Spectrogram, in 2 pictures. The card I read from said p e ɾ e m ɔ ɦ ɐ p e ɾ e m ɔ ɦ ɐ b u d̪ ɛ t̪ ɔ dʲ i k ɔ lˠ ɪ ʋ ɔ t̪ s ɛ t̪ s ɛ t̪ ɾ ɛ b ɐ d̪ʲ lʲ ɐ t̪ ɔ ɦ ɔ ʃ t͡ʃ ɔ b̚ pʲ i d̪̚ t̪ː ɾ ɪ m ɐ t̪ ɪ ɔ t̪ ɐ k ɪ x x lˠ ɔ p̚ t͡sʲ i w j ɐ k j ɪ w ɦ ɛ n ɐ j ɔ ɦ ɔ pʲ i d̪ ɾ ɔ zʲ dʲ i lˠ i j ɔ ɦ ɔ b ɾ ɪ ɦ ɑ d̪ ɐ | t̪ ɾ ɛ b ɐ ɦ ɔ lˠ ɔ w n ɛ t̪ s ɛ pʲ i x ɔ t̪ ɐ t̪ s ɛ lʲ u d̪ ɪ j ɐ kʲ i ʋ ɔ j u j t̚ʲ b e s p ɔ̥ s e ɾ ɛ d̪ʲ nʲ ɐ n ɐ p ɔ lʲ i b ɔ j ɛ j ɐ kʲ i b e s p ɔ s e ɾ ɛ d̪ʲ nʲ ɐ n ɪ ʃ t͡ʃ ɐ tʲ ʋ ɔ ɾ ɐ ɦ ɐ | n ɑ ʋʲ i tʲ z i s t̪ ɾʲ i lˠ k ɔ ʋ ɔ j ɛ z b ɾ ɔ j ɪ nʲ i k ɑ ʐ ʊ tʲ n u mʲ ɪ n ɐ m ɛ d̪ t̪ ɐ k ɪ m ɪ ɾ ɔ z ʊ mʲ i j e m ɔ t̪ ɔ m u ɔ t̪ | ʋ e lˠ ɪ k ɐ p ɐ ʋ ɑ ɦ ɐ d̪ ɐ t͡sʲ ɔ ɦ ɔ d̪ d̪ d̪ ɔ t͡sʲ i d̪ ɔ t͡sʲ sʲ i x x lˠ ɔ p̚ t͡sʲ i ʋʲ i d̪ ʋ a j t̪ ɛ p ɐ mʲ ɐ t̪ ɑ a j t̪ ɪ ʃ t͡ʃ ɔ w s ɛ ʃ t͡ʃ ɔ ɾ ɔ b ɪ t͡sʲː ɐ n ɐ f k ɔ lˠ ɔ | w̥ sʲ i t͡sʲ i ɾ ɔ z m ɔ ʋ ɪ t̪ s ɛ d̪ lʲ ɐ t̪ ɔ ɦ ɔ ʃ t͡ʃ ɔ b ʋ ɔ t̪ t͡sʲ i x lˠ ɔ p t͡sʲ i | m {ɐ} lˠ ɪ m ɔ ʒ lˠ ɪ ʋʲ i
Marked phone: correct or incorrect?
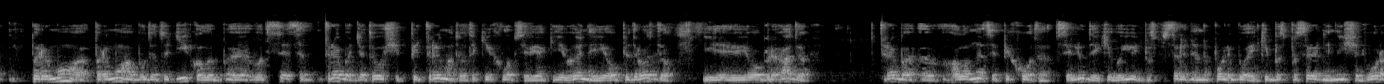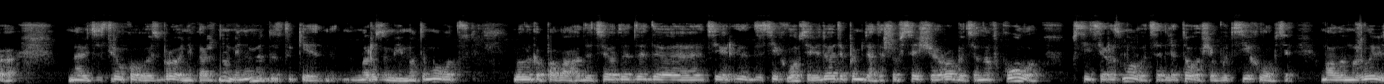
incorrect: ɑ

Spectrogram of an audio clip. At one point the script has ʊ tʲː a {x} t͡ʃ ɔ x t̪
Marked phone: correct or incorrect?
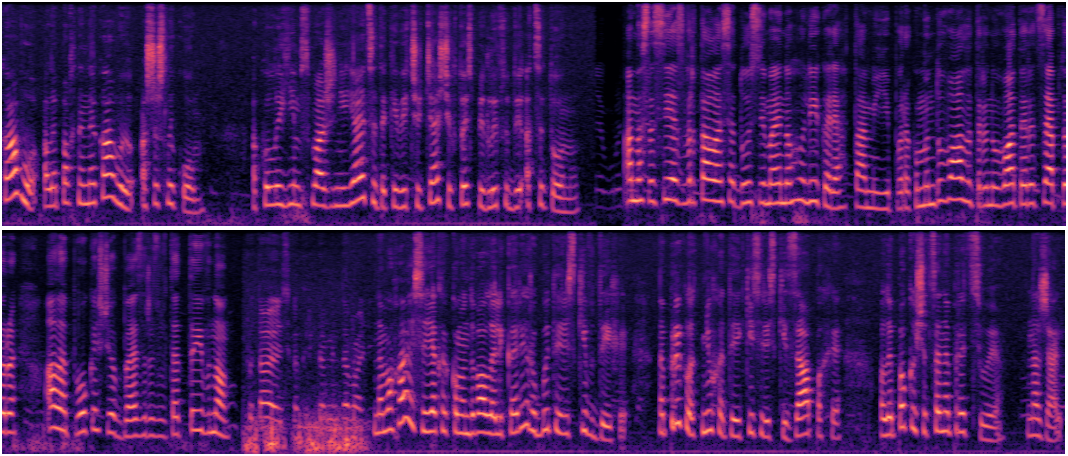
incorrect: ʃ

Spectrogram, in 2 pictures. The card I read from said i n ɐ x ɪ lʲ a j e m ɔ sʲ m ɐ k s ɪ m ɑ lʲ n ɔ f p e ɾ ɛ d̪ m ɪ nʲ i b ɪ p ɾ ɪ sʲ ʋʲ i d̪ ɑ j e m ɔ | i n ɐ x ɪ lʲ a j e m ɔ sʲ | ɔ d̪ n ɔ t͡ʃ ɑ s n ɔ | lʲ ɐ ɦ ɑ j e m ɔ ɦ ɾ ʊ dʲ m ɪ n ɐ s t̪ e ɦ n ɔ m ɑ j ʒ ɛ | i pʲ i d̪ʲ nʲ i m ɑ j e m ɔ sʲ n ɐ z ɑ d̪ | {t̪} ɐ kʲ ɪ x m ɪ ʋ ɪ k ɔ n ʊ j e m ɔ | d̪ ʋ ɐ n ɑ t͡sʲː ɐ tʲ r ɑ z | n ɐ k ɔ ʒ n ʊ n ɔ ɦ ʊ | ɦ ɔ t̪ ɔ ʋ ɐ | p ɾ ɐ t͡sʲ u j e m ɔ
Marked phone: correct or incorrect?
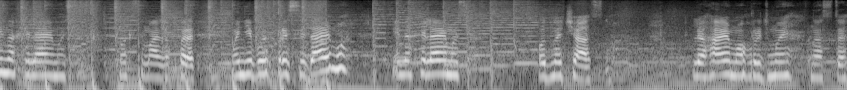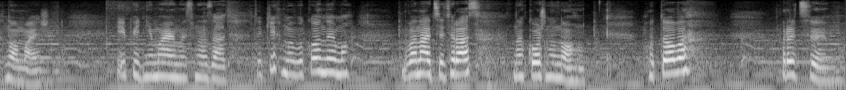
correct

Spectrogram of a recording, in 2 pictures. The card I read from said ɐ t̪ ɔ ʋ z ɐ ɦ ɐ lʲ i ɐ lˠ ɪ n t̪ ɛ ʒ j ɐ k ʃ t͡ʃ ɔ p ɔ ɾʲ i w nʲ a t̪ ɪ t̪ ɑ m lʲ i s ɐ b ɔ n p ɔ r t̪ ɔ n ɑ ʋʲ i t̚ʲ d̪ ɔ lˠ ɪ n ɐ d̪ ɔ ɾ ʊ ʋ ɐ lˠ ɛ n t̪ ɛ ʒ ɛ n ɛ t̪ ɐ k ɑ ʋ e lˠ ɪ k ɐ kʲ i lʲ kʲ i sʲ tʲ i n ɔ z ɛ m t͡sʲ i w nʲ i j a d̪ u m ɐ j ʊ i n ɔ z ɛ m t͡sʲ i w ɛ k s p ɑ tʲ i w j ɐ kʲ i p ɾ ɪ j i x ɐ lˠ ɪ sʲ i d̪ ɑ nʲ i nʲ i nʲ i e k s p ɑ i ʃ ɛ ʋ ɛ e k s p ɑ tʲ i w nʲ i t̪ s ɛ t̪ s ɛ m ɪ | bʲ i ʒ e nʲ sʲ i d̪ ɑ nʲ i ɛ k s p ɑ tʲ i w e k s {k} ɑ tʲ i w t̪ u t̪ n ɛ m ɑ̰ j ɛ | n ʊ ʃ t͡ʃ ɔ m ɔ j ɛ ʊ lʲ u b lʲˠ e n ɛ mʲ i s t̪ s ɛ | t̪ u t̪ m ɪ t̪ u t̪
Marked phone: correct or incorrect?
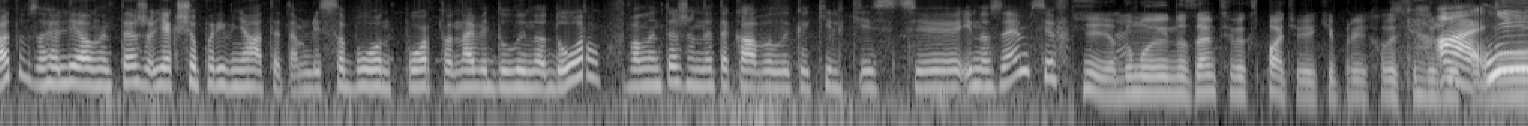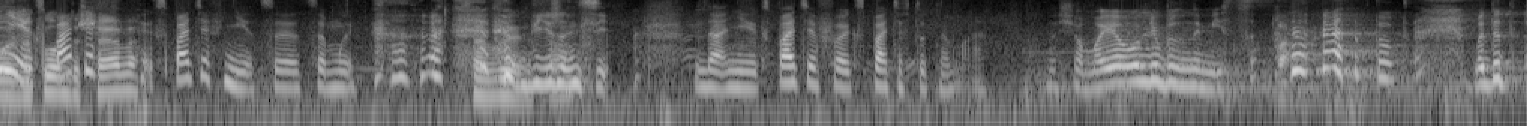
incorrect: p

